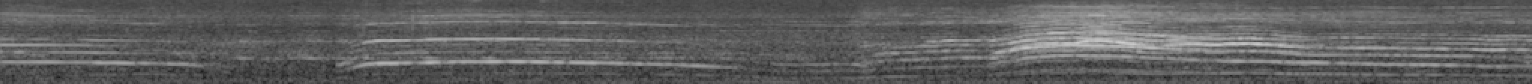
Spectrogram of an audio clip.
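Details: Cats meowing loudly with long, sustained wailing calls, one drawn-out meow bending slowly downward, then a louder, higher, strained yowl rising and falling, with constant low background rumble.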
